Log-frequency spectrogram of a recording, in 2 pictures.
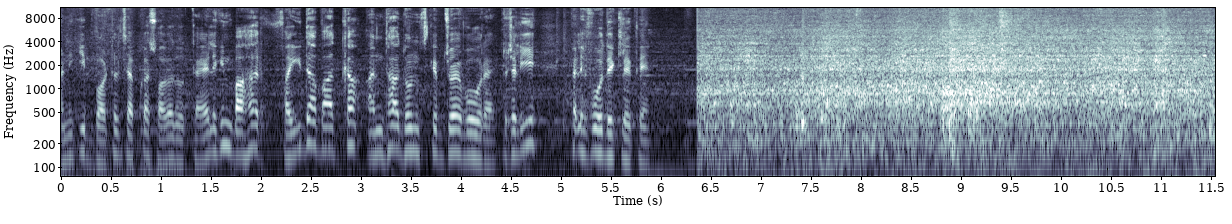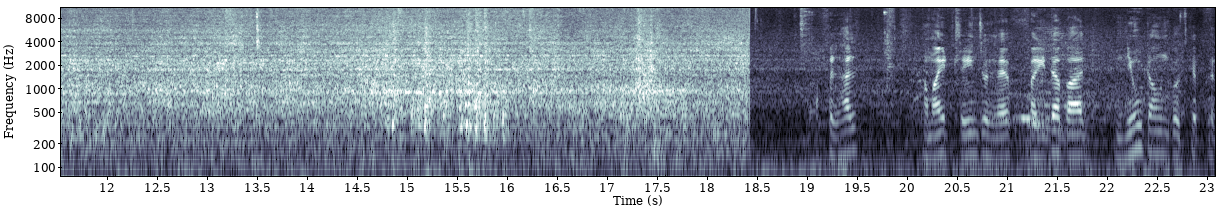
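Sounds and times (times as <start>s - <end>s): track clickety-clack: 6.4s - 19.1s
train wheels on rails: 6.4s - 20.6s
wind rush: 6.4s - 23.0s.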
